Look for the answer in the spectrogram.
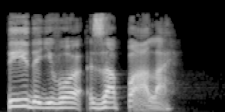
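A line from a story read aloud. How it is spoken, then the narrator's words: Mocking snort. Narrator (Russian): Насмешливо фыркнул агент 013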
